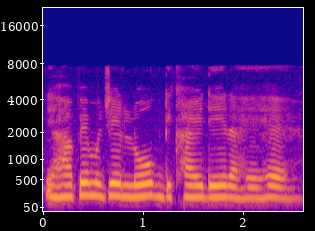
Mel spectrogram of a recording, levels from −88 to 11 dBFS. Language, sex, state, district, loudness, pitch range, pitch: Hindi, female, Arunachal Pradesh, Lower Dibang Valley, -13 LUFS, 190-205 Hz, 195 Hz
